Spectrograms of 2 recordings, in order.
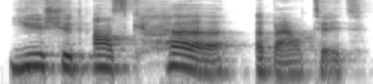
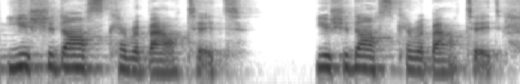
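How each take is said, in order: First: "her" said full and stressed. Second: "should" and "her" reduced and unstressed; weak forms. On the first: Teacher showing stressed "her" to the class. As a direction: lean on "her" slowly. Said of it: "if we stress the word her". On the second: Teacher demonstrating weak forms to students. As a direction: let "her" fade to a weak form. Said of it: "in weak forms". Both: Shown as a demonstration.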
